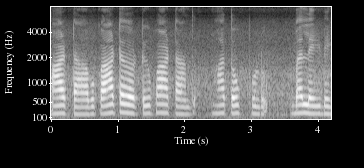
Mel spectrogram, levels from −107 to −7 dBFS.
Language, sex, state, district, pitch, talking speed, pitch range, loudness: Tulu, female, Karnataka, Dakshina Kannada, 205 Hz, 155 wpm, 195-215 Hz, -17 LUFS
